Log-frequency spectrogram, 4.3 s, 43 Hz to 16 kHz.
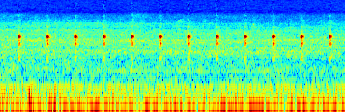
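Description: Hazard-light flasher of a Hyundai Porter 1-ton truck ticking steadily with the engine off, about three faint clicks a second.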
